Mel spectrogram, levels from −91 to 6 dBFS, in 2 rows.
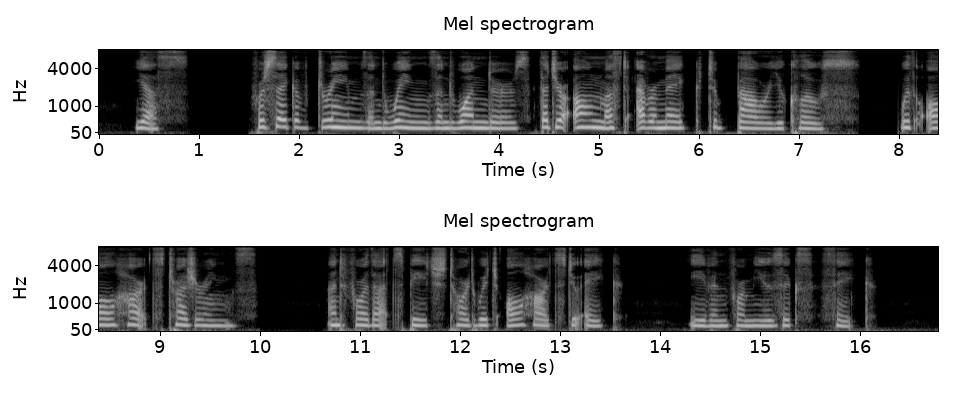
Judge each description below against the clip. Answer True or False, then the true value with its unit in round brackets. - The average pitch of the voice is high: True (215 Hz)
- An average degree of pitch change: False (1.9 semitones)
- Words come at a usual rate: False (130 wpm)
